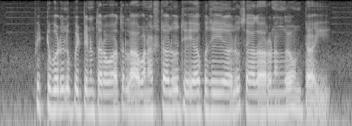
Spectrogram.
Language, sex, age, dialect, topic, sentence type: Telugu, male, 18-24, Utterandhra, banking, statement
